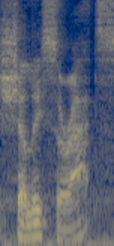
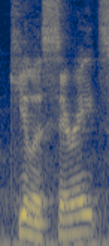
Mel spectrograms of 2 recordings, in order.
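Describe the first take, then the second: First: The word is pronounced in a French way. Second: The word is pronounced in an English way.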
